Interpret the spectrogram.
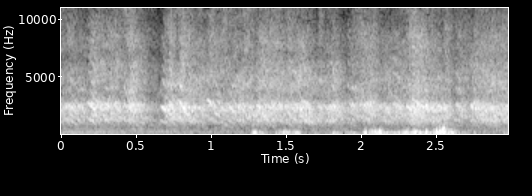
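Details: Morning murmuration of common starlings, 21 November 2012, giving a steady roar of overlapping high squeaks and chatters from many birds, with soft low thumps of wind underneath.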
